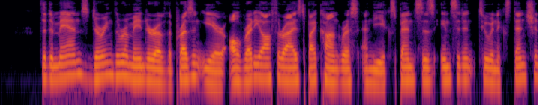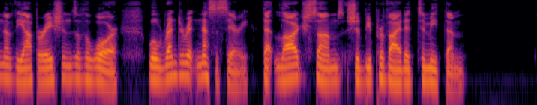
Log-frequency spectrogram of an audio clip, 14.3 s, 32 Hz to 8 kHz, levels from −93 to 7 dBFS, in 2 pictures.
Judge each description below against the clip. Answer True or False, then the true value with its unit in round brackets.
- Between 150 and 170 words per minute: True (165 wpm)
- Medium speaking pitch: False (120 Hz)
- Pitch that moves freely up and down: False (2.5 semitones)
